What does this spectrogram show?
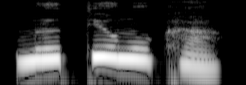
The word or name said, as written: ಮೃತ್ಯುಮುಖ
